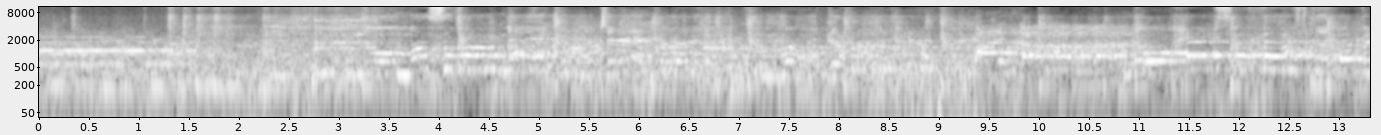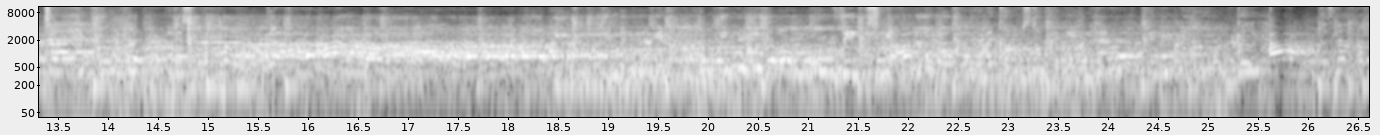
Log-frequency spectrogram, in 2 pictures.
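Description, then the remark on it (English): Busy EAA air show ambience: a constant, dense din of crowd chatter and overlapping voices, layered with steady tonal droning and music-like sounds, amid planes, helicopters, trams and booths running promotions, holding an even loudness throughout without pauses. “Well, as you've probably figured out by now, EAA is a cacophony of noise. Planes, helicopters, music, people, trams, the sound of booths running various promotions, and the high-end two-story airplane and avionics manufacturers' pavilions”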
